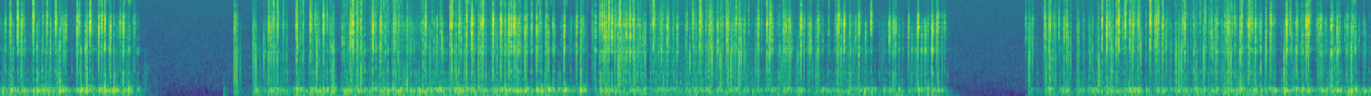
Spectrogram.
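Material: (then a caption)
Metal mesh. Long nails scratch the metal mesh grille of a rhinestone-covered studio microphone, making a dense, close, rasping scrape with a strong low-mid hum-like body and bright crackle on top. The scratching runs continuously and stops briefly twice, each pause dropping to near silence before it resumes.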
